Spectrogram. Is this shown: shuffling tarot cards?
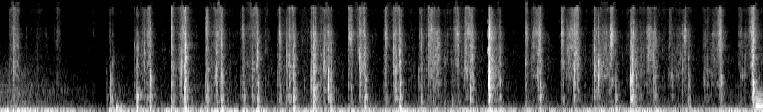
yes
